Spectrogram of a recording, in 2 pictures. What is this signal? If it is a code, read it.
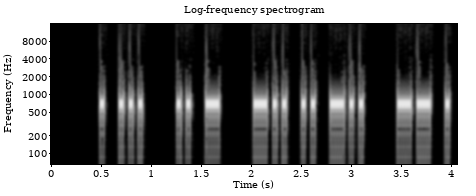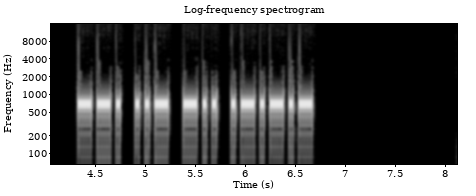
Morse code, heard as a keyed tone, about 25 wpm, 700 Hz. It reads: ES IT DID ME GUD.
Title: Sentences from Top 200 Words and Abbreviations 25wpm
